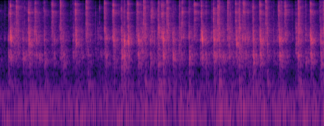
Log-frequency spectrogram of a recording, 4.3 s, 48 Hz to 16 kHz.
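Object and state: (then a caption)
Plastic mechanical keyboard with clicky switches. Fingertips type continuously on a full-size backlit mechanical gaming keyboard with plastic keycaps and clicky Cherry MX Blue switches. About 33 rapid, sharp keystrokes come through as bright, high clicks with almost no low end. Each click dies away almost instantly, making a steady, brisk patter.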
